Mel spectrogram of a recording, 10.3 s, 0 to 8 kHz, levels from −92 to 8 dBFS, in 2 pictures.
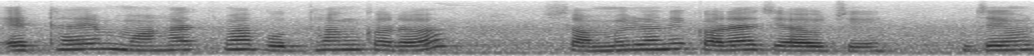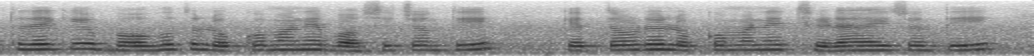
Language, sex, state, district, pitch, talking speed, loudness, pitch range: Odia, female, Odisha, Khordha, 215 Hz, 85 wpm, -17 LUFS, 200-235 Hz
